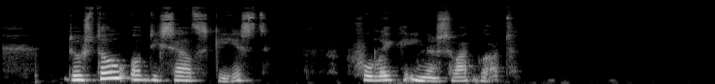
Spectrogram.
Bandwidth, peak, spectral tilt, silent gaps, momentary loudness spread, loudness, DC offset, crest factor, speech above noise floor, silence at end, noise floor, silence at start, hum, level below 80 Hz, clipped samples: 16 kHz; -2 dBFS; -6 dB/octave; none; 16 LU; -19 LUFS; under 0.1%; 20 dB; 61 dB; 2 s; -79 dBFS; 0.65 s; none; -60 dBFS; under 0.1%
